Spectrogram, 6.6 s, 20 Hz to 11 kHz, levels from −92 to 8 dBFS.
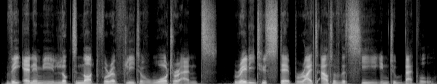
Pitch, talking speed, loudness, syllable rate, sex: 90 Hz, 185 wpm, -23 LUFS, 4.4 syllables/s, male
